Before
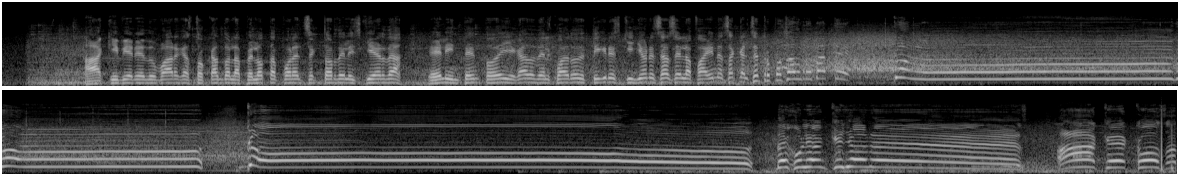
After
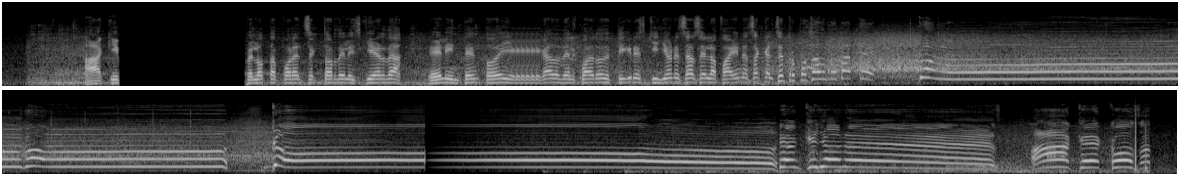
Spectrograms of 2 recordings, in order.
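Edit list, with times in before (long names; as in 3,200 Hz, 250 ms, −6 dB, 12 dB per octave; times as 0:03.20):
0:01.17–0:02.43: silence
0:05.09: stutter 0.05 s, 6 plays
0:15.74–0:16.82: fade in
0:19.29–0:19.80: remove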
